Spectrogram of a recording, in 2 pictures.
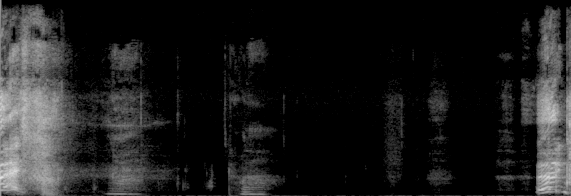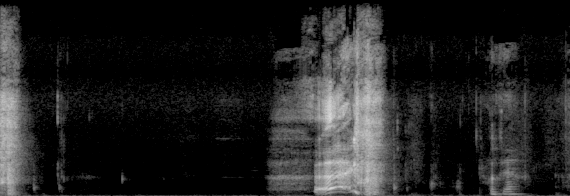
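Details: Woman at night after a shower, nose very itchy, room hot: three sharp, explosive wet sneezes with brief quiet breaths and small vocal sounds between; sneezing.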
